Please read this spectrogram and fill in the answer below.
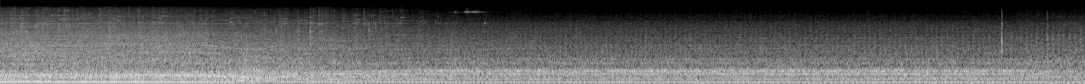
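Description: A vehicle's engine running steadily. Its pitch drops a few seconds in and then holds level, as at an idle.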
